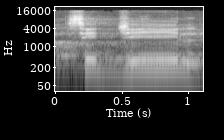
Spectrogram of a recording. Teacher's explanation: মিং, এটাও আমরা গুন্না করব। সিজিল, জিলটা আমরা 3 আলিফ টেনে পড়ব।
